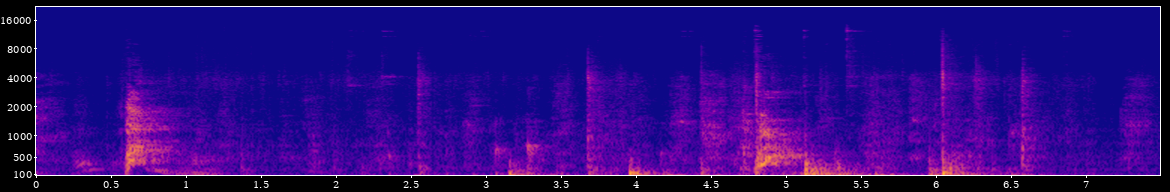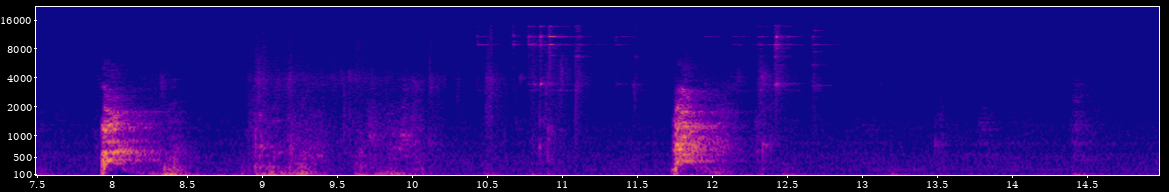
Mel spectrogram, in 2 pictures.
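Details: Siberian huskies at a dinner party on August 30, 2022, giving a series of loud barks, yips and whimpers, several bursts spread across the stretch, with some music and household noise mixed in.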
